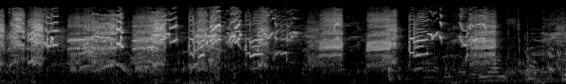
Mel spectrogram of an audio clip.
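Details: Rainbow lorikeets feeding, a flock giving harsh, broadband screeches in rapid bursts, roughly two per second, with short gaps between them.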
